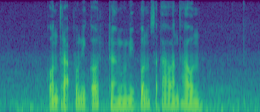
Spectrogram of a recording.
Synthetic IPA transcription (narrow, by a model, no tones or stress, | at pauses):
kɔnt̪ɾa̰ʔpunikɔɖ̥ä̤ŋunipʊnsəkawant̪aʊn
